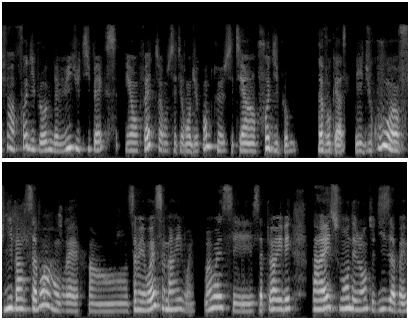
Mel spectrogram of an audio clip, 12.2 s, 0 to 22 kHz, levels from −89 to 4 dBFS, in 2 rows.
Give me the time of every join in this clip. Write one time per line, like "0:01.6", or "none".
0:05.1

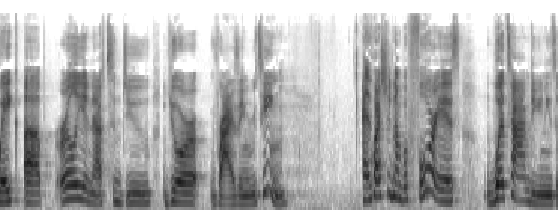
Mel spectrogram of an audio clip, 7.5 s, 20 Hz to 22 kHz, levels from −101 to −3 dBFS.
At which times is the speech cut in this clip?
0:02.1
0:04.9

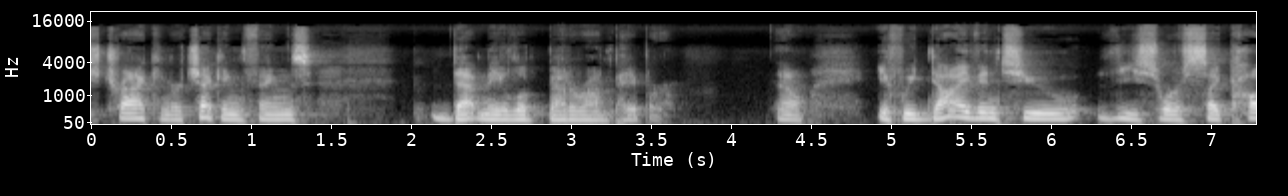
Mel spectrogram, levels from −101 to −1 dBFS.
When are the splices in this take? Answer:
none

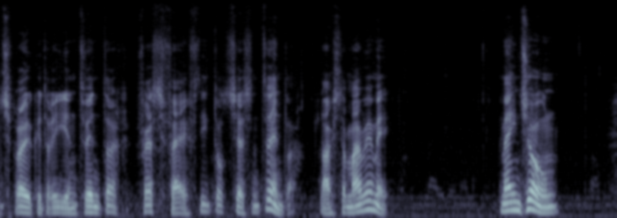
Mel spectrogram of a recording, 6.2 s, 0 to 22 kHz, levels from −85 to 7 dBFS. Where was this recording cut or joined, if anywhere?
0:03.1

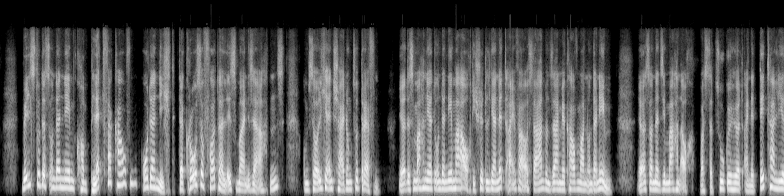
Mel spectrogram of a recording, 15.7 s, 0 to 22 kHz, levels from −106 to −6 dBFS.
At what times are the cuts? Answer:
0:03.5
0:05.9

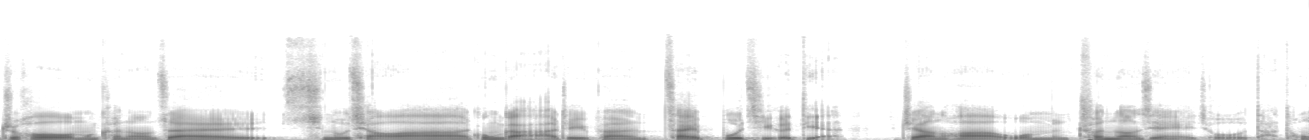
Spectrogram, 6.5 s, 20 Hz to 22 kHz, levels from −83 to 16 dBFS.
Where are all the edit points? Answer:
none

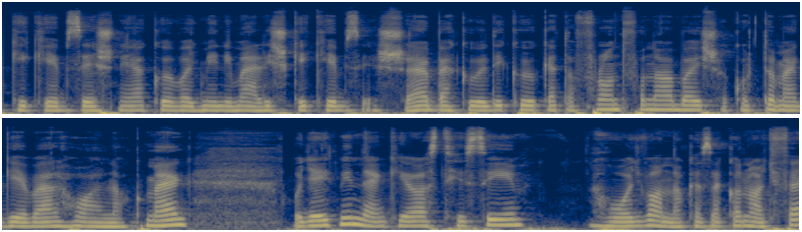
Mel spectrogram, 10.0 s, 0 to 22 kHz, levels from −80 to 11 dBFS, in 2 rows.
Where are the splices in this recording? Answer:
0:06.7

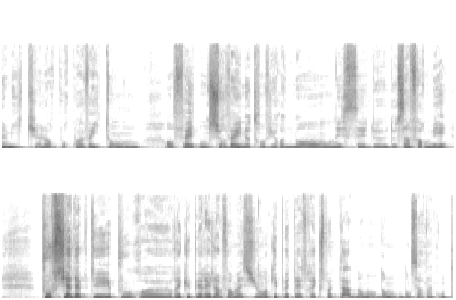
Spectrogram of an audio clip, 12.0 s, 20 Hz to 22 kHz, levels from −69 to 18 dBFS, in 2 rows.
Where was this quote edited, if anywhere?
0:02.6

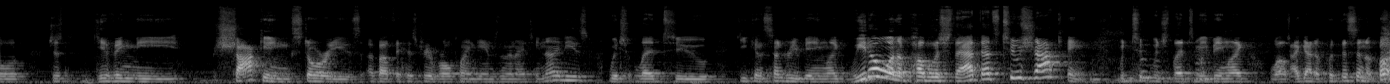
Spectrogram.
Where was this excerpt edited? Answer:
0:06.0
0:12.9

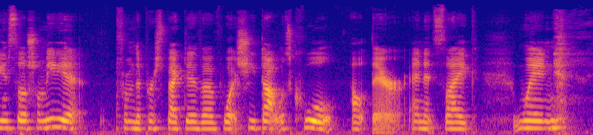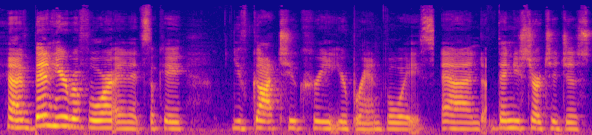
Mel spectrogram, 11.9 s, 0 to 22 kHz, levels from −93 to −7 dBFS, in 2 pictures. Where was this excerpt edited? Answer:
0:07.1

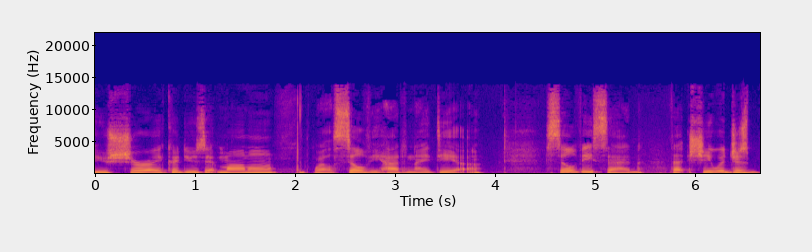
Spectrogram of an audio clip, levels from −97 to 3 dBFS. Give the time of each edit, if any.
0:02.1

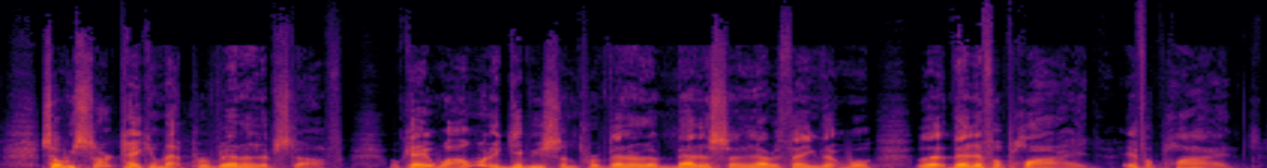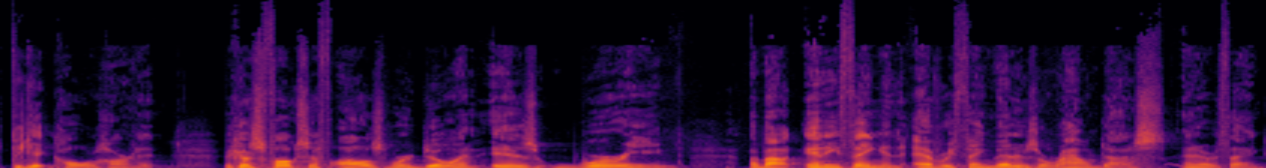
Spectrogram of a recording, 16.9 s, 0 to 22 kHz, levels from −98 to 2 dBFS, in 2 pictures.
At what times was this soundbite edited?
0:08.4

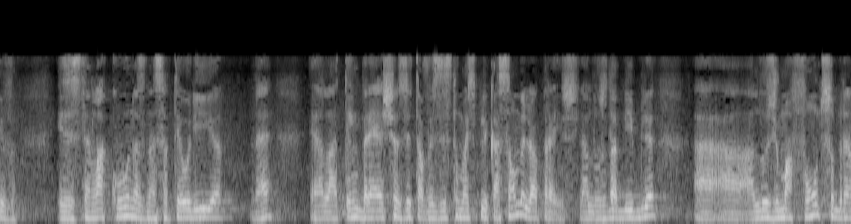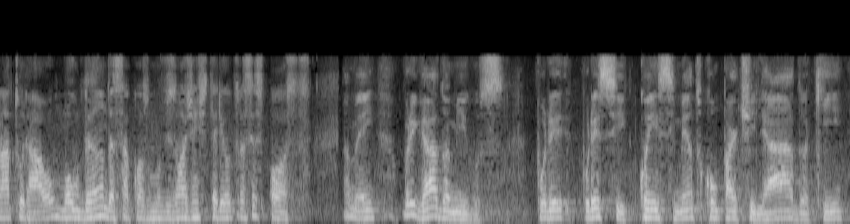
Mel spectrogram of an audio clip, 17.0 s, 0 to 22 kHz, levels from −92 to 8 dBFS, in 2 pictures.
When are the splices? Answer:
none

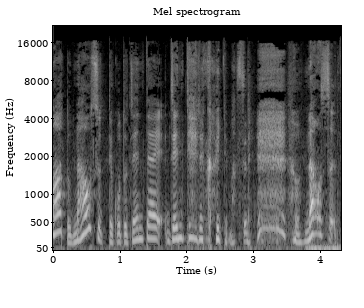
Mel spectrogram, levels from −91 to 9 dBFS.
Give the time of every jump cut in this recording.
none

